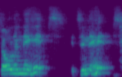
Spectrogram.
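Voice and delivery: put-on very high, heavy, loud South African accent. Quote a fellow shareholder at a content video shoot, imitating a thick South African accent. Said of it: "in his thick South African accent".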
